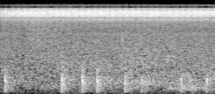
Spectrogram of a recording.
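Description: Faint, steady high-pitched chorus of marsh insects, with a run of soft ticks through the middle.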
